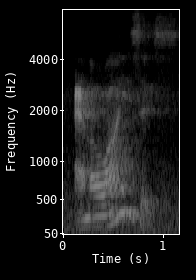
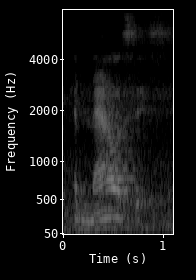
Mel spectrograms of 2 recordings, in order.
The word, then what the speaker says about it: analysis: Then many people say analyzes, okay? Maybe some of you are also mistaken. Analyzes, because people think that because the word analyzes comes from the word to analyze, then therefore the pronunciation remains the same. Analyze, analyzes, right? However, if you check in your dictionary, no, it's mistaken. As a matter of fact, the correct one is analysis, okay?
